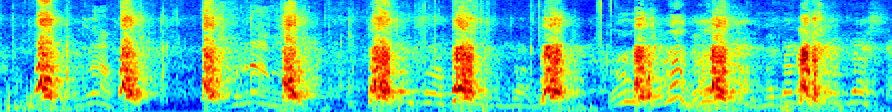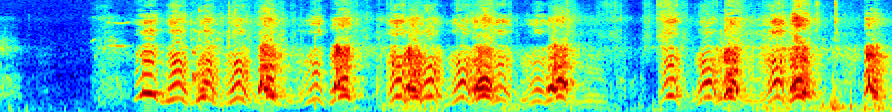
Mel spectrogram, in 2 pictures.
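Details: Marley, a Belgian Malinois, in bite work training: loud, evenly spaced barks about every half second, then a faster, denser burst of barking near the end, with a man's Greek encouragement in between.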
